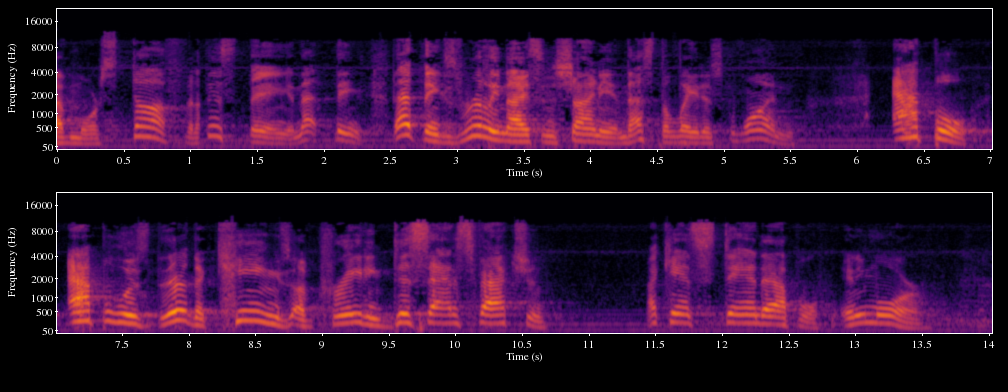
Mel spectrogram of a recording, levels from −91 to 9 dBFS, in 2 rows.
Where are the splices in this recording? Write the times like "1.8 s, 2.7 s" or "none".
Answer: 1.1 s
